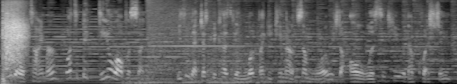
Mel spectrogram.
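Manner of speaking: high-pitched indignant backtalk; brash challenge. Acted. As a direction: talk back high and defiant, demanding respect.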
